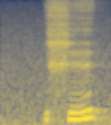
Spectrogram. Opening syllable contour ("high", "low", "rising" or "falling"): rising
